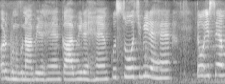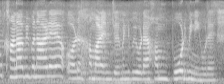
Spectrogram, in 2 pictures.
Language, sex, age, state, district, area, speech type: Urdu, female, 18-30, Bihar, Khagaria, rural, spontaneous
